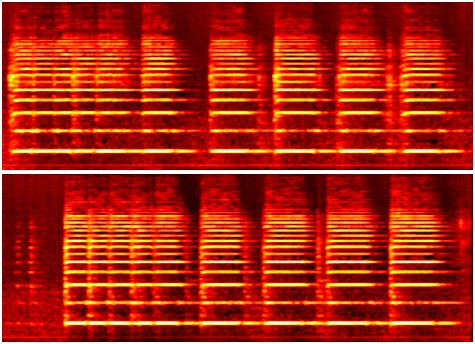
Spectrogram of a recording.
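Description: Violin played with the bow: one note repeated in short, separate strokes, about two a second, in two runs with a pause of about a second a little past halfway. It is a demonstration of how a different contact point of the bow on the string changes the tone colour.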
